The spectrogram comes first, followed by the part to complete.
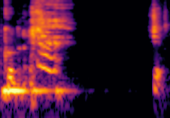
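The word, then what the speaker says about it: kuudere: Things that people think are Kundere's that aren't actually Kundere's I like.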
